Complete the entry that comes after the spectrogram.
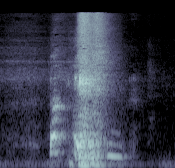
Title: Wet and snotty sneezes!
